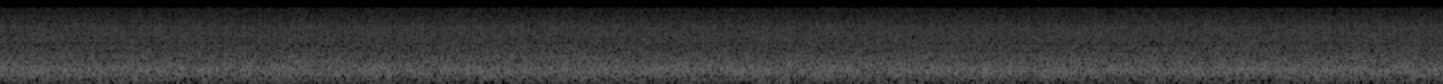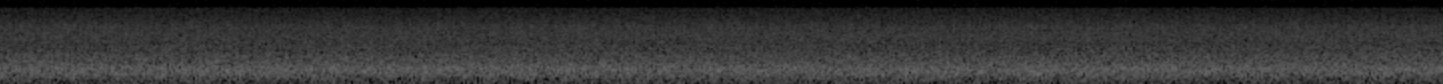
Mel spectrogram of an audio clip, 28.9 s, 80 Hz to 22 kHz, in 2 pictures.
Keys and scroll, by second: 6.0 ctrl+z, 9.1 ctrl+z, 13.6 ctrl+z.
